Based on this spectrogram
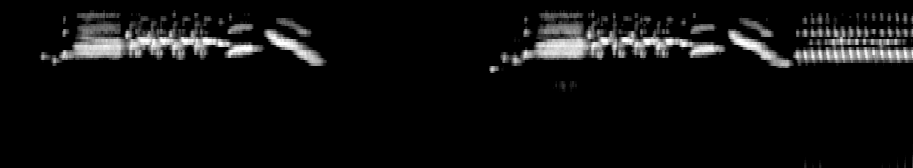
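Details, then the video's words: Taqsrain-style European goldfinch song from an old cassette recording: two long phrases of fast, liquid twittering with downward-sliding whistles, a silent gap between them, then a quick rattling trill at the end. "تغريد تقصراين من كاسيت قديم"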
